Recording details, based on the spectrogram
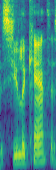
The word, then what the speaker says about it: coelacanth: And as I pulled this up on Google Images, one of the kind of suggested autofills after, is it coelacanth? Is how it's pronounced? – Yes.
